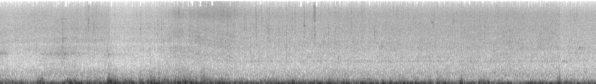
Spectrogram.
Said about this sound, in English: And if I just look over this bank, I can see an area where there's a really nice stream. And you might be able to just hear it. And the wind's blowing.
